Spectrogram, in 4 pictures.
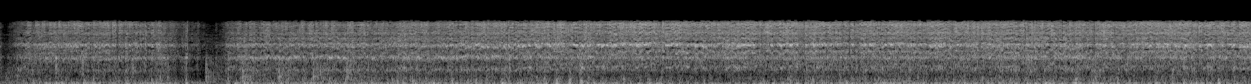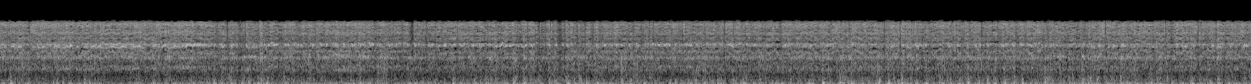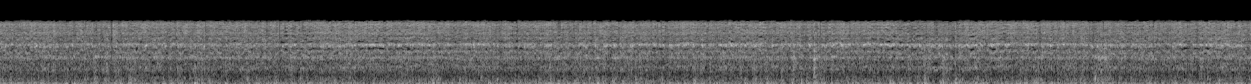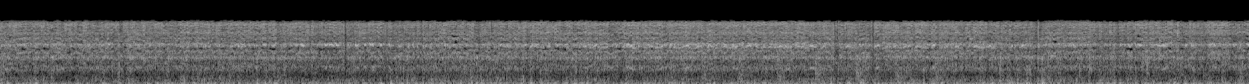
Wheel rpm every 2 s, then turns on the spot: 110, 140, 200, 220, 220, 220, 210, 210, 220, 230, 220, 220, 210, 210, 220, 220, 230, 220, 220, 220, 220, 220, 210, 210, 220.
none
